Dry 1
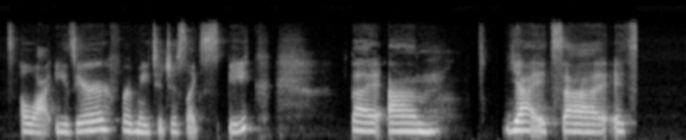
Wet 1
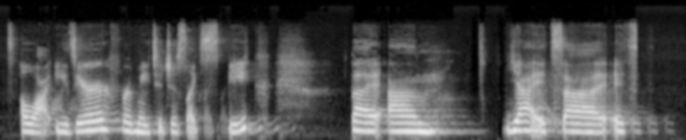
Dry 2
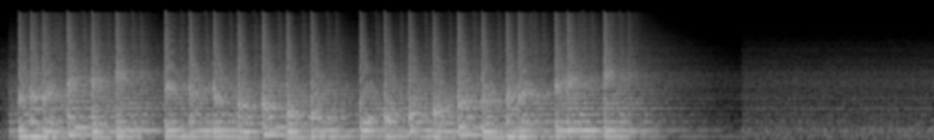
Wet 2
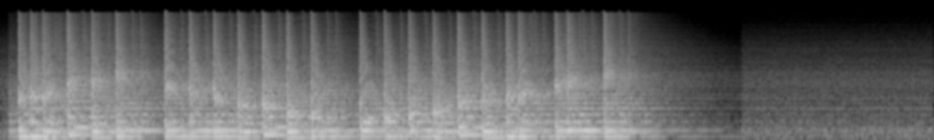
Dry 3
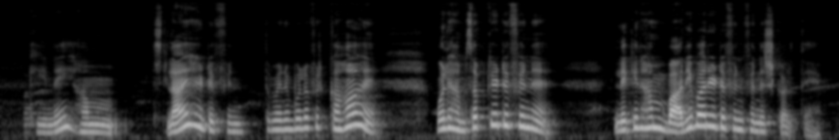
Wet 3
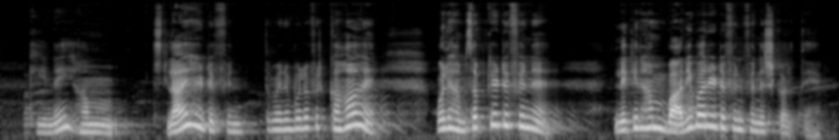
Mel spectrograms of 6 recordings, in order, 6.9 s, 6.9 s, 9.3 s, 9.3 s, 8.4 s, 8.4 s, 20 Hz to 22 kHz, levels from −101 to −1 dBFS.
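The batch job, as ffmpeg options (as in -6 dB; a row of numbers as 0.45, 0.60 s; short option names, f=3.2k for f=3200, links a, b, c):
-filter_complex "[0:a]asplit=2[a][b];[b]adelay=167,lowpass=f=1.2k:p=1,volume=-21.5dB,asplit=2[c][d];[d]adelay=167,lowpass=f=1.2k:p=1,volume=0.35,asplit=2[e][f];[f]adelay=167,lowpass=f=1.2k:p=1,volume=0.35[g];[c][e][g]amix=inputs=3:normalize=0[h];[a][h]amix=inputs=2:normalize=0,alimiter=level_in=10.5dB:limit=-1dB:release=50:level=0:latency=1,volume=-1dB"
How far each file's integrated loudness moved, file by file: +8.0, +9.5, +9.5 LU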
